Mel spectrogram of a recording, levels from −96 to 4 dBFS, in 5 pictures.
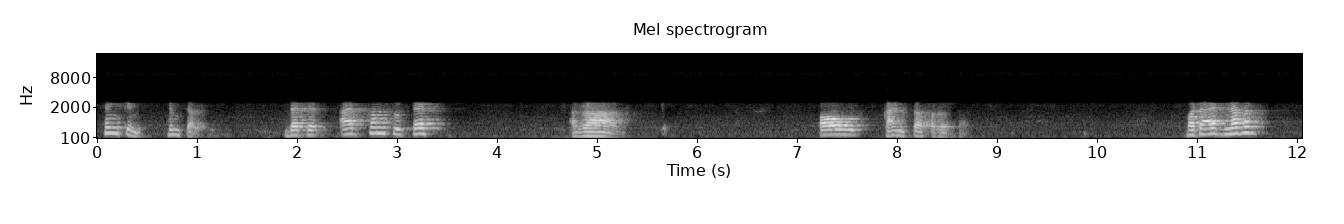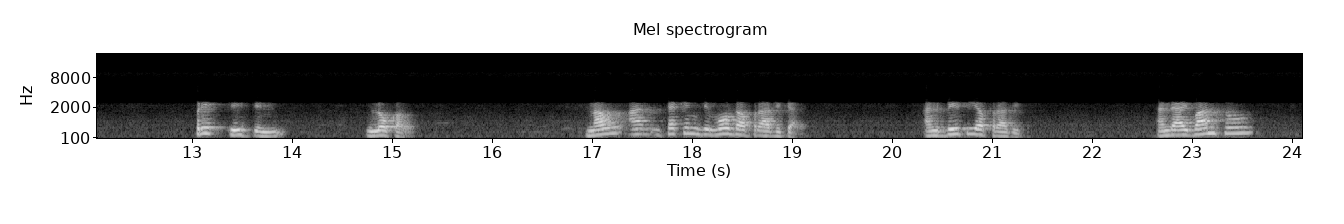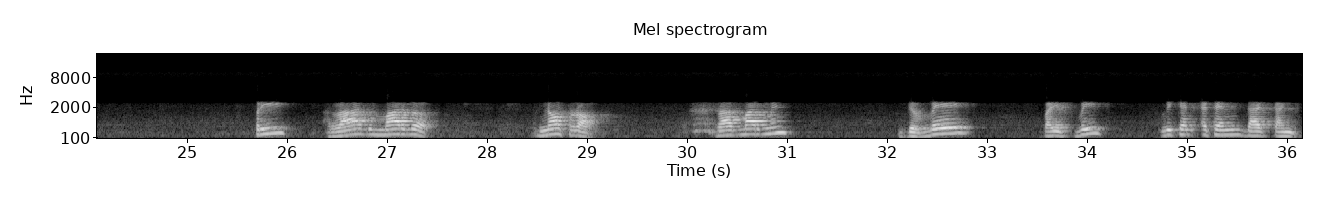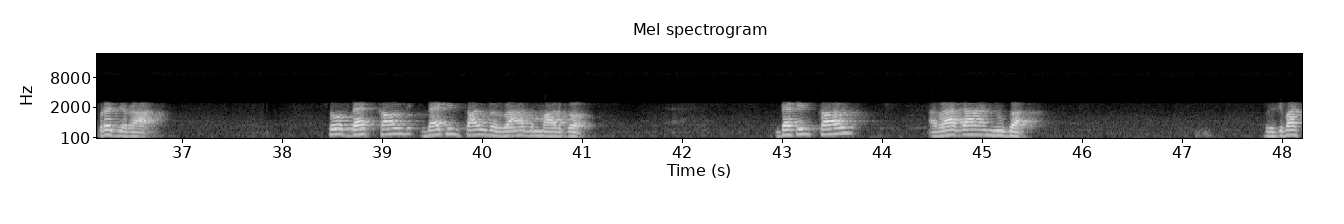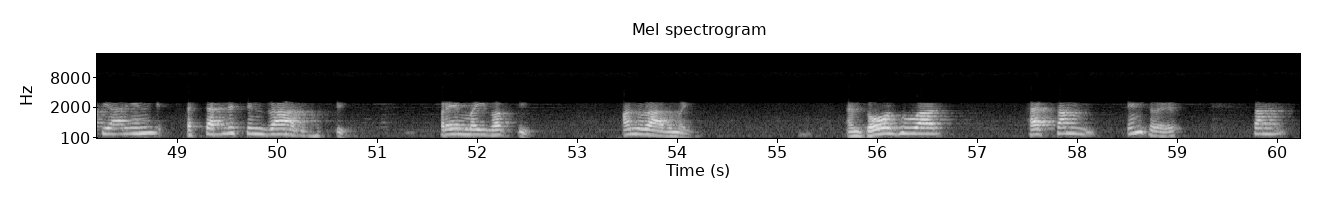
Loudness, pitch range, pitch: -19 LUFS, 170-230 Hz, 200 Hz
